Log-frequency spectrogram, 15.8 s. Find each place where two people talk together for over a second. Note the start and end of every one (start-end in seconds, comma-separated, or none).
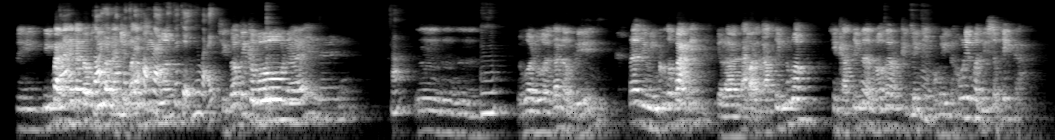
0.9-2.6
